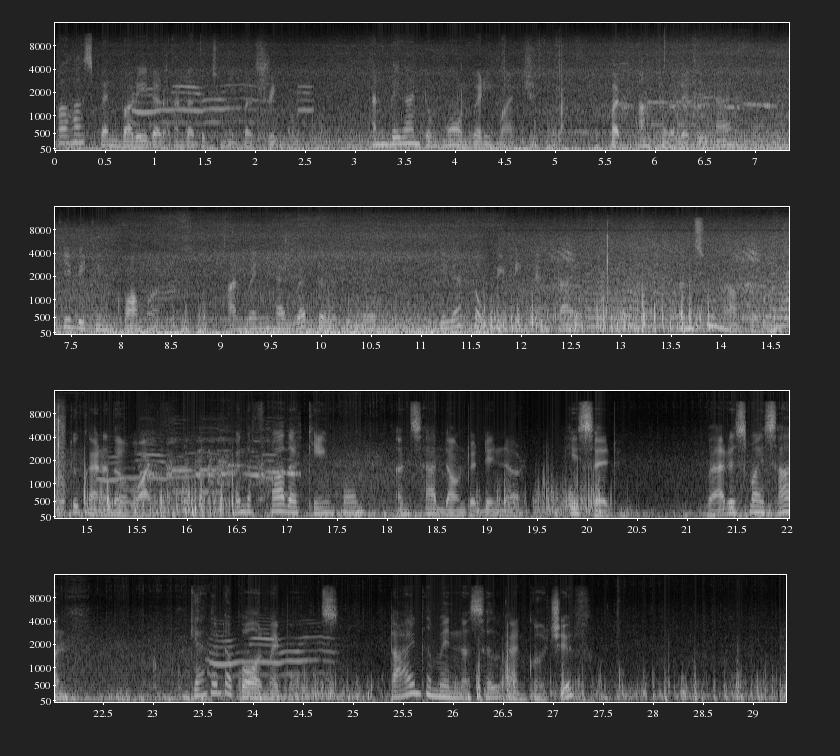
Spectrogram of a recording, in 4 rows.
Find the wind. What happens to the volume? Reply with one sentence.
The loudness of the wind goes up, then down.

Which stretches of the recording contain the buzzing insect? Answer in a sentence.
The buzzing insect can be heard from 0.0 to 14.8 s.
